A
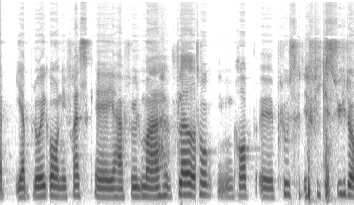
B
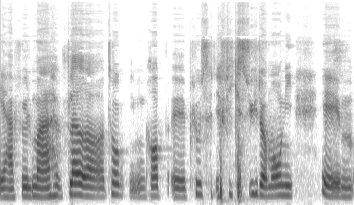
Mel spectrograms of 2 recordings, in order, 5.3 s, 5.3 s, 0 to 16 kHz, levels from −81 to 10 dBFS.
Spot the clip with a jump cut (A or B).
A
